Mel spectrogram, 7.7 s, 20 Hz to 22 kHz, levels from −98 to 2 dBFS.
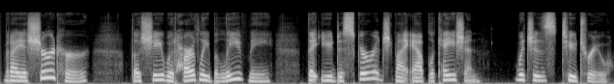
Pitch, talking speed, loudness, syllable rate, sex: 205 Hz, 150 wpm, -19 LUFS, 4.9 syllables/s, female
